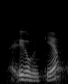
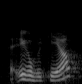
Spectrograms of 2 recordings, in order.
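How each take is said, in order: The two takes are said the same way.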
